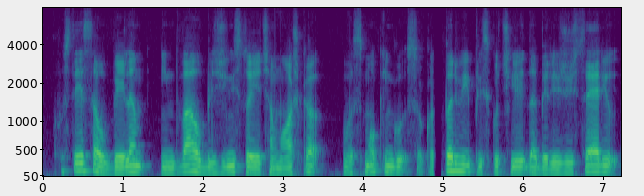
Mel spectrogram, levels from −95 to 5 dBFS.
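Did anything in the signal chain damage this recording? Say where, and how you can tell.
Yes, and it's the network stage. There are two bits of short concealed packet loss: 0.96 to 1.02 s, just before "in dva", and 2.88 to 2.92 s, right after "bližini stoječa". Each is a brief smear where the receiver stretched the previous sound over about 40 ms and then 20 ms of missing audio.

The bigger hit is a burst of packet loss from 4.88 to 4.99 s, just after "smokingu so". About 100 ms never arrived. The concealment held and faded the last sound for roughly 94 ms, and the audio picks up further on with that chunk gone. It all sits on a call path with nothing above 8 kHz, which fits G.722 at 64 kbps.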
